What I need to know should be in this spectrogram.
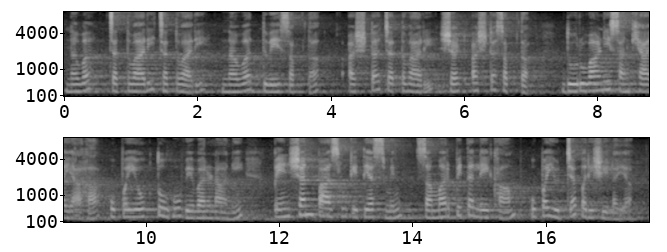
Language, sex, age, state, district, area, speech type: Sanskrit, female, 18-30, Maharashtra, Nagpur, urban, read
